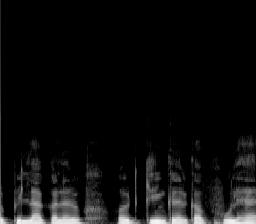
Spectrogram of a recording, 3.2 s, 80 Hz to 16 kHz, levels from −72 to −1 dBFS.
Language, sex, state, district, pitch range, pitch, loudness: Hindi, male, Jharkhand, Deoghar, 140-145 Hz, 140 Hz, -13 LUFS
